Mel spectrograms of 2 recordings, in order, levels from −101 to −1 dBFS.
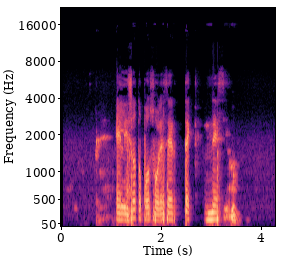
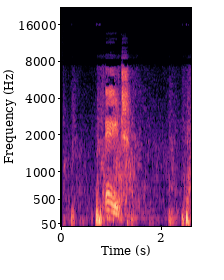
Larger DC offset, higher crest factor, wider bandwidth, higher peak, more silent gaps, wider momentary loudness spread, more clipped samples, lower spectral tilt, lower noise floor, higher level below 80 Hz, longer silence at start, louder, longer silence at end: neither; about the same, 16 dB vs 18 dB; second, 6.8 kHz vs 9.2 kHz; about the same, -2 dBFS vs -2 dBFS; neither; second, 17 LU vs 22 LU; neither; first, -8 dB/octave vs -5 dB/octave; first, -57 dBFS vs -50 dBFS; second, -44 dBFS vs -36 dBFS; first, 0.65 s vs 0.2 s; about the same, -16 LUFS vs -18 LUFS; first, 0.75 s vs 0 s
